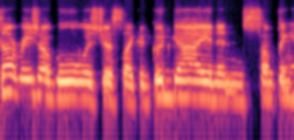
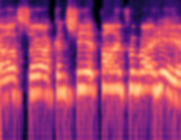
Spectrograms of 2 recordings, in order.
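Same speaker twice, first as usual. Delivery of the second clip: put-on wavering butler accent, pitched up; 6 semitones higher than usual. Reviewing a Batman film, retelling the butler's reply in a scene, Alfred accent impression. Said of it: "my my accent impression is wavering".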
